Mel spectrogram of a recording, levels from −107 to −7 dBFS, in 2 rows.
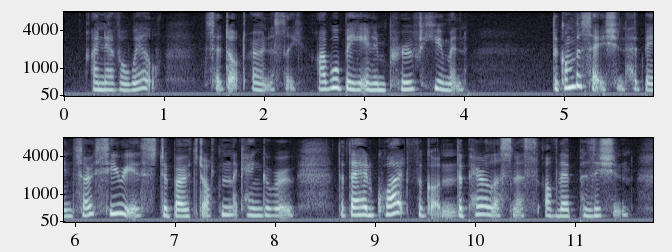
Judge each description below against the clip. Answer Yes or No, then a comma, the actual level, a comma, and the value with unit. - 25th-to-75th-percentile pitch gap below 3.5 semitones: Yes, average, 3.1 semitones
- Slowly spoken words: No, average, 175 wpm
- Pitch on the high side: Yes, very high, 250 Hz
